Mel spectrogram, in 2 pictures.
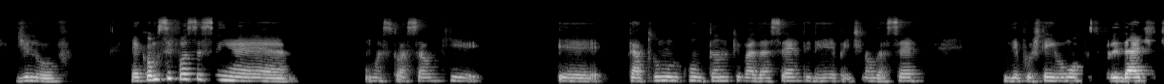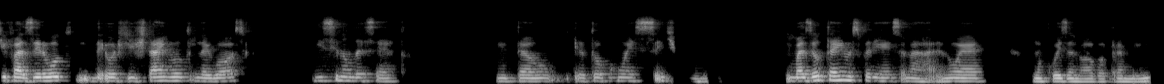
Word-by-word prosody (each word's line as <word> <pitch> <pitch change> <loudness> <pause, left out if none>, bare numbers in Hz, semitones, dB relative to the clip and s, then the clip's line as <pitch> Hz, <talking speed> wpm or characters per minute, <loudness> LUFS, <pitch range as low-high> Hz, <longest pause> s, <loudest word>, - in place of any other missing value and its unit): de 160 +3 0
novo. 145 -4 -1 0.6
É 170 - +3
como 210 +6 +7
se 280 +5 +5
fosse, 245 -2 +2
assim, 210 -4 +2
eh, 160 -4 +2 0.8
uma 165 -1 -6
situação 160 +1 -5
que, 165 -1 -5 0.8
eh, 150 -2 -1 0.2
tá 160 -2 +2
todo 175 +3 -1
mundo 175 -2 +1
contando 170 -1 -2
que 175 - -6
vai 160 -2 -1
dar 150 0 -2
certo 170 +3 -2
e, - - -3
de 155 - -7
repente, 150 -1 -8
não 155 - -5
dá 145 -1 -3
certo. 165 +3 -3 0.8
Depois 155 -1 -2
tem 170 0 +3
uma 165 0 +1
possibilidade 165 0 +5
de 175 - +2
fazer 165 -1 +6
outro 180 +1 +5
de 150 - -1
ou 165 - +4
de 155 -1 -3
estar 160 +3 +2
em 170 0 0
outro 170 0 -1
negócio 155 +2 -1 0.7
e 170 +1 -6
se 170 0 -2
não 175 -1 -1
der 160 0 -3
certo? 145 -2 -7 0.9
Então 145 0 -3
eu 145 - -5
tô 155 +1 -4
com 160 0 -6
esse 155 +1 -2
sentimento, 150 -4 -5 0.9
mas 160 +1 +3
eu 190 +1 +6
tenho 195 0 +5
experiência 165 -6 -3
na 145 -2 -2
área, - - -4
não 150 +1 +1
é 145 0 0 0.5
uma 140 -1 0
coisa 140 0 +2
nova 130 -1 -3
pra 135 0 -3
mim. 135 +2 0
160 Hz, 165 wpm, -22 LUFS, 150-170 Hz, 0.9 s, como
